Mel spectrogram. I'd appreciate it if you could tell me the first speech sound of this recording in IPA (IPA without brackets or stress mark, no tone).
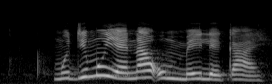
m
